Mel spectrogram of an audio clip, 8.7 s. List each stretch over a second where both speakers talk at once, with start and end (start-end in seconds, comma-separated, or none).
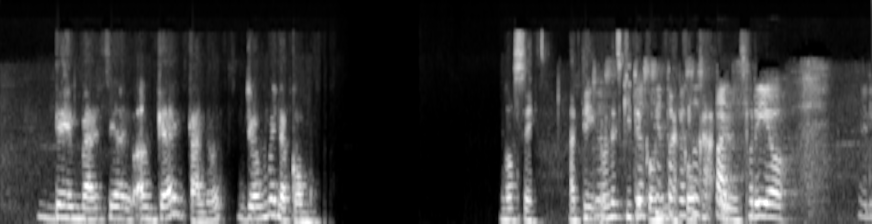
5.8-7.5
